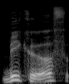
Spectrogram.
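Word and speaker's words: Baeckeoffe: Pour ceux qui ne connaissent pas le Beckehoff, alors ça s'écrit, mais Victor l'a très bien prononcé, B-A-E-C-K-E-O-2-F-E, ça peut s'écrire avec un K aussi, Beckehoff ou Beckenhoff, accepté aussi.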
